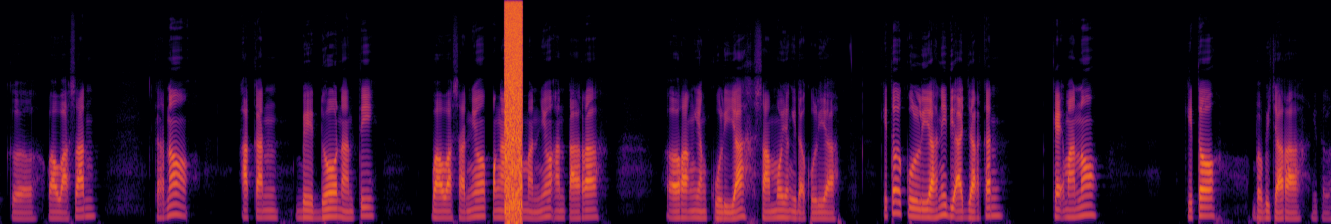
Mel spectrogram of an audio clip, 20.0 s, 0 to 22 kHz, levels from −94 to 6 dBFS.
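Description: At 7.58 s the speech gives way to a burst of loud, harsh broadband noise lasting until 7.84 s, a case of samples built from the wrong bytes. The reader misassembled each sample's bytes, so the rapidly fluctuating low-order bits took the place of the high-order ones. On a waveform this span shows as a dense, high-amplitude block. A spectrogram shows broadband energy spread across the frequency range.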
